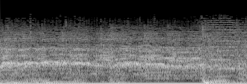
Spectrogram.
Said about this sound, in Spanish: Las chicas lo están pidiendo nuevamente. Las chicas lo están pidiendo. El grito de las chicas. El grito de las chicas.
